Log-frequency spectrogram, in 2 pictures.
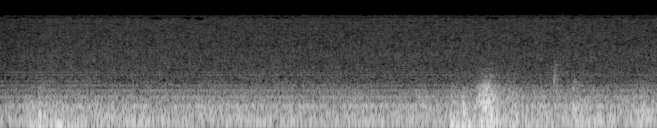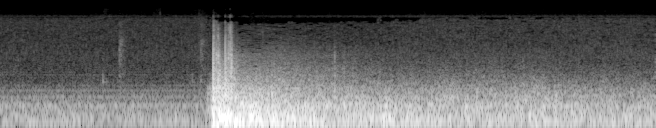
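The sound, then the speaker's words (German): Airstrike explosions in northern Gaza, heard from Gaza City, over a steady low rumble: a muffled thud first, then a much bigger boom that cracks out sharply and rolls on as a long, heavy rumble. “Big, another big, big explosion.”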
